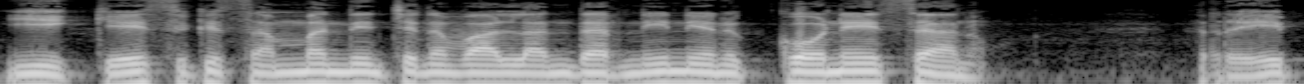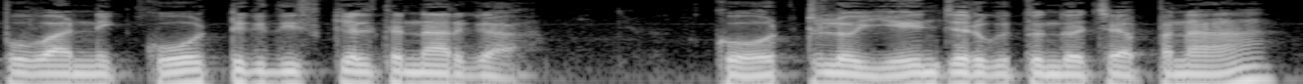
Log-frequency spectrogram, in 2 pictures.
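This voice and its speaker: A ruthless uncle who will do anything for money, played by a man, with a low, dark voice that threatens coldly. The storybook reading is recorded dry and close. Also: little pitch movement, normal speed, dry recording, lightly acted. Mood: menacing. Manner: cold, threatening. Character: ruthless greedy middle-aged male villain uncle. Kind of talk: storybook voice acting.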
